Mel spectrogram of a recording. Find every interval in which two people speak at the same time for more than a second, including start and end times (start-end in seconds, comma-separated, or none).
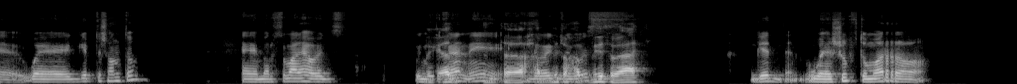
4.2-6.3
